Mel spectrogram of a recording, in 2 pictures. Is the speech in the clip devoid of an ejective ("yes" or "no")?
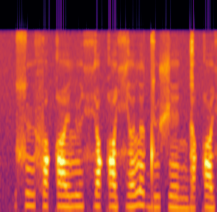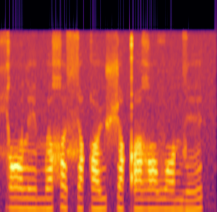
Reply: no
